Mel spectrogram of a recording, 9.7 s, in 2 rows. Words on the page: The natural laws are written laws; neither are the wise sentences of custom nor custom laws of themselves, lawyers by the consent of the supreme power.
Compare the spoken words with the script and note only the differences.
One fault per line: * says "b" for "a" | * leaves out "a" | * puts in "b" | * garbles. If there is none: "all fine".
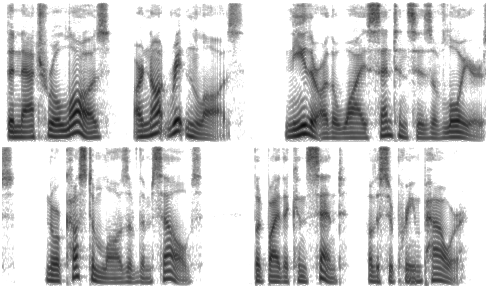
* puts in "not"
* says "lawyers" for "custom"
* says "but" for "lawyers"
